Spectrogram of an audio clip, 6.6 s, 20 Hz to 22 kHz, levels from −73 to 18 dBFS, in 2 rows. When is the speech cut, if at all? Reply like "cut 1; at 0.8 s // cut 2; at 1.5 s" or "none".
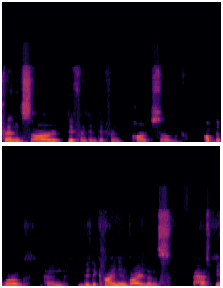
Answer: none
